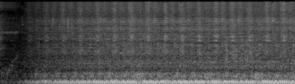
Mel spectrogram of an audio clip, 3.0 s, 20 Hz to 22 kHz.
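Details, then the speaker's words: 1971 Ford V8 first start after 27 years sitting, fed from a small temporary gas tank; vacuum line open at carburetor rear, needs spark plugs; settles into a fairly even idle with steady low burble, running acceptably. "I need some spark plugs, but it's running. It's running better here. Got some antifreeze in it. Not bad."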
